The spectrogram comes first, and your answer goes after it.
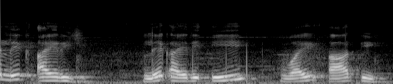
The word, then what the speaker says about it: Eyre: तो लेक आयरी, वो लोग लेक ईरी थी, याद रखना। जो 5 ग्रेट लेक्स थी यूएसए वाली, वो लेक ईरी है, ये लेक आयरी है, EYRE।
